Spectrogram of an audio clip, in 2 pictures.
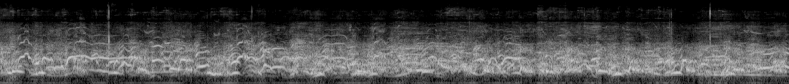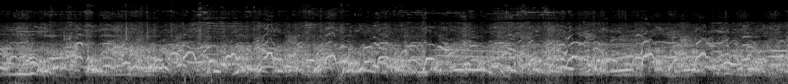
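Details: A team of sled dogs barking, yelping and whining nonstop in excitement as the sled sets off in 2010; a thick, steady wall of overlapping barks, people calling out in the background.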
